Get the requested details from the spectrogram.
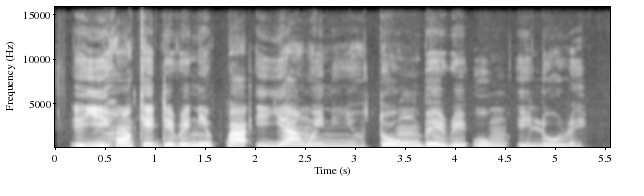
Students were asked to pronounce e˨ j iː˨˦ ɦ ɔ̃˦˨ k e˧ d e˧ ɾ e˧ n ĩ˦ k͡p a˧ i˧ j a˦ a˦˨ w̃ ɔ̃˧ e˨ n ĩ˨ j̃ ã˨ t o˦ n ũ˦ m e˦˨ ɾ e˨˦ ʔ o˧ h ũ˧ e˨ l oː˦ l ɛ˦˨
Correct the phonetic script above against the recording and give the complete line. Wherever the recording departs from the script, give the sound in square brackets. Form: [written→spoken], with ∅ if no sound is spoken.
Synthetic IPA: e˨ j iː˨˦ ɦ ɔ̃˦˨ k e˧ d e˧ ɾ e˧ n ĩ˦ k͡p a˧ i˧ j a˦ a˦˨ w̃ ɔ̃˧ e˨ n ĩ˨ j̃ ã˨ t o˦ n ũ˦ [m→b] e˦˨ ɾ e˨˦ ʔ o˧ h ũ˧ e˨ l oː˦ [l→ɾ] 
